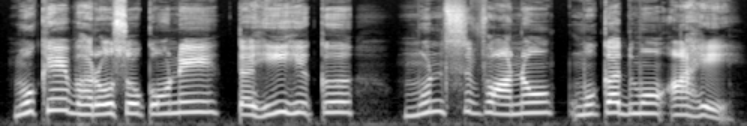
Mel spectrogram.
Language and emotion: Sindhi, neutral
